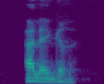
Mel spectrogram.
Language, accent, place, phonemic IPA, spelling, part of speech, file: French, France, Lyon, /a.lɛɡʁ/, allègre, adjective, LL-Q150 (fra)-allègre.wav
- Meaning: joyful, happy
